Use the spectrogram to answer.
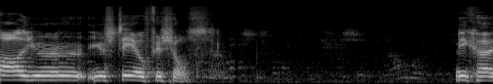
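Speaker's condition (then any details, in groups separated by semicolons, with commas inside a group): Cerebral palsy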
